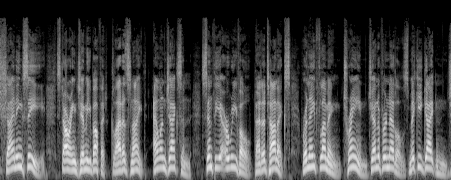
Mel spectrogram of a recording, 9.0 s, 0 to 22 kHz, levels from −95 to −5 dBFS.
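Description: No technical faults can be heard anywhere in the speech recording, and the signal stays steady and intact throughout.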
